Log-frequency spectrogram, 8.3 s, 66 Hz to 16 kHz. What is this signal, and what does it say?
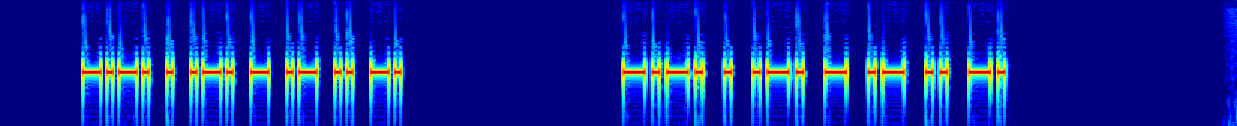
Morse code, heard as a keyed tone, about 32 wpm, 700 Hz. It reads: CERTAIN CERTAIN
